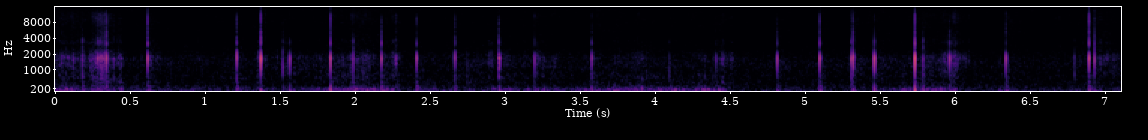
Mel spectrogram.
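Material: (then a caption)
Paper. Long painted acrylic nails tap and scratch the glossy cover of a softcover paper coloring book lying flat on a table, its solid stack of pages beneath. An irregular series of sharp, dry clicks with a short bright edge sounds over a soft, low, rustling scratch, quiet overall with the taps dying away almost instantly.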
